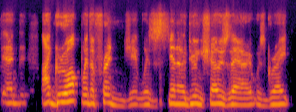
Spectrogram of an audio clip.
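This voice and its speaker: A man's voice: a little high, moderate pace, muffled recording. An older man with a Scottish accent, chatting and telling stories with a ready laugh. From Scotland. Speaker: reading group member. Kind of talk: casual chat.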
